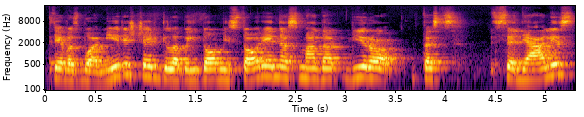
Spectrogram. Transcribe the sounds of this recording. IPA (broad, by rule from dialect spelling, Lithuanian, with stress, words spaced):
ˈtʲeːʋɐs ˈbʊɐ ˈmʲiːrʲɪs ˈt͡ʃʲɛ ˈɪrʲɡʲɪ lˠɐˈbɐɪ ɪˈdoːmʲɪ ɪsˈtoːrʲɪjɛ ˈnʲɛs ˈmɑːnɐ ˈʋʲiːroː ˈtɐs sʲɛˈnʲæːlʲɪs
